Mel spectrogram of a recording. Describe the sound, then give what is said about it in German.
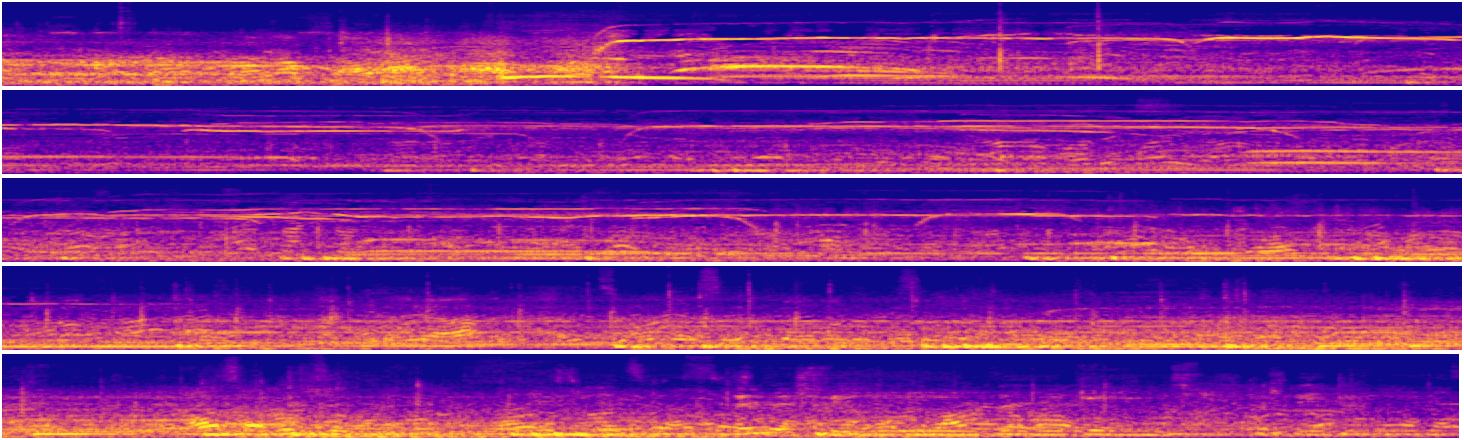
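Football stadium crowd around the final whistle, heard from the standing block in the west end, with FSV Zwickau fans: a continuous, loud roar of massed voices, cheering and shouting, that holds steady throughout. “Und ich habe mir gedacht, ich nehme mal die Momente rund um den Abpfiff auf. Das ist das Ergebnis.”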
